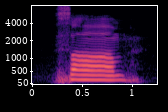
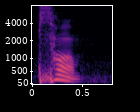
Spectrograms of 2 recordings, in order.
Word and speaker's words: Psalm: Psalm, it's P-S. Spell it P-S. Psalm. Everybody there?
